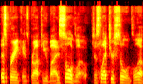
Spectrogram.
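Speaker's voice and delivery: radio commercial announcer voice. Speaker announcing a sponsor break to everyone, commercial announcer voice. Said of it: "Let me get my best commercial voice here".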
